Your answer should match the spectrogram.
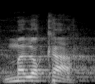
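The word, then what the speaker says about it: Mallorca: Couple of years ago, we're on our way to Poeta Palenza. Maloka, that's how you say it.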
